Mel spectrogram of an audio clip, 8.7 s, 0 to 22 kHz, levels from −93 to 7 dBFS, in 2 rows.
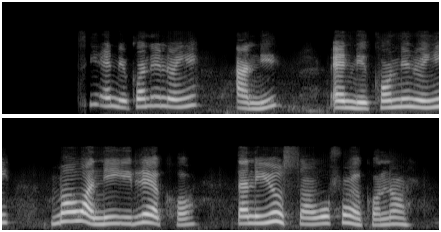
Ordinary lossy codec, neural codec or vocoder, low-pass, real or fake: none; codec, 16 kHz, 1 kbps, X-Codec, HuBERT features, trained on LibriSpeech; none; fake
